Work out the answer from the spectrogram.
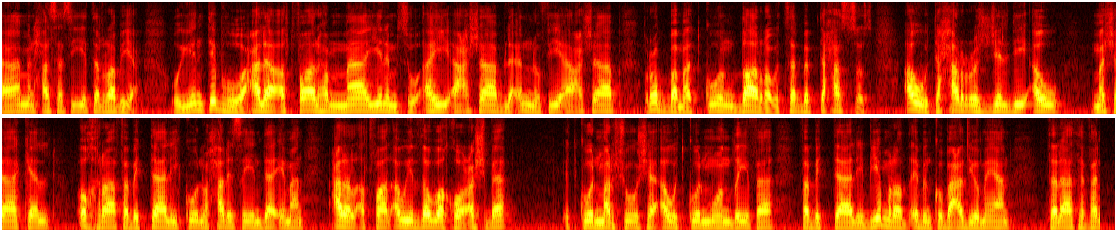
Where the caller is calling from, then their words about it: Baghdad, Baghdad Governorate, Iraq; أنا من بغداد أشكو من حصوة في الكلية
